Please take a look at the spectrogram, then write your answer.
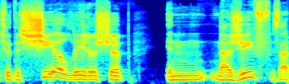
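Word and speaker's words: Najaf: Shia population of southern Lebanon has been tied for century to the Shia leadership in Najif. Is that how you pronounce it? Najif Najif Iraq rather than Iran where the Hashemites were the Hashemites to control Iraq.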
